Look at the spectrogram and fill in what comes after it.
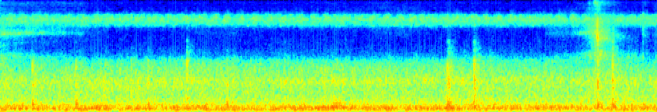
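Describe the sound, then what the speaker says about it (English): Crickets chirping outdoors on a night, a steady far-off trill with faint scattered clicks and no voices over it. "Can you hear the crickets?"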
